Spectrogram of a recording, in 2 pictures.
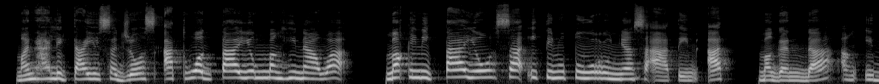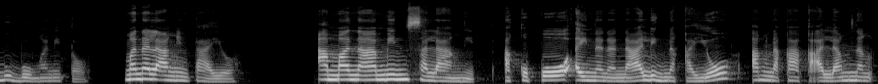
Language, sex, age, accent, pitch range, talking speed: Filipino, female, 30-49, native, 190-285 Hz, 120 wpm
